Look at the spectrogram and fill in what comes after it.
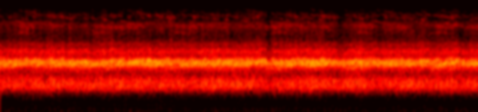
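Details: Chorus of singing frogs in a natural setting, a dense, unbroken wall of overlapping trills in two steady bands, one mid-pitched and one higher, holding an even loudness throughout with no other sounds standing out.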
